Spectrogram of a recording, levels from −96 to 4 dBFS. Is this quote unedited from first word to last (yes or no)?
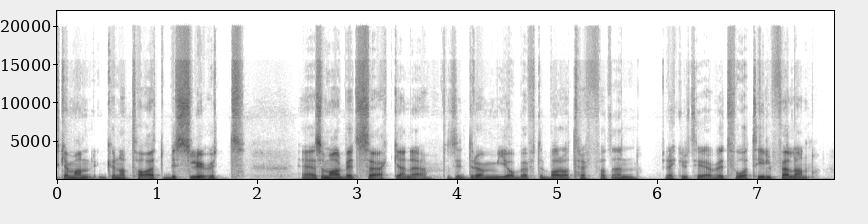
yes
